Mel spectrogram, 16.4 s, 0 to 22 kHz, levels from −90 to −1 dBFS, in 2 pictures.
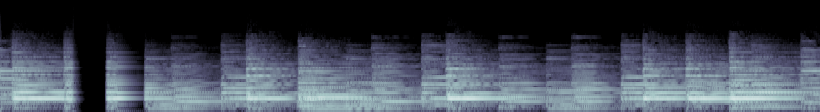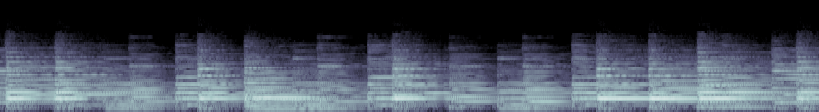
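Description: Right at the start, around 0.71 to 1.08 s, the sound stops moving forward: the last bit carries on as a fading buzz for about a tenth of a second, then goes silent for about 240 ms before the audio resumes exactly where it left off. That's a call audio freeze. Packets were most likely held up in transit and the jitter buffer ran dry, so the receiver stretched what it had and then waited. Nothing gets lost, but the whole stream ends up about 0.34 s later than before. Straight after, from 1.18 to 1.45 s, there's a second filled stretch of roughly a quarter second. This one fades without reaching silence, and when the audio comes back it has jumped ahead, skipping about 260 ms. That points to a long network dropout, likely a run of packets that never arrived at all, so unlike the freeze this material is gone for good. Later there are two spots where everything runs hurried but the pitch stays put: 6.39 to 7.54 s at about 117% speed, and 9.78 to 10.55 s at about 113%. 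That's jitter buffer speed-up. After packets bunch up, the buffer holds more than its target, so the receiver trims tiny pitch-period-sized slivers over and over to catch up. In total it cuts about a fifth of a second in the first stretch and about a tenth in the second. Around 12.50 to 12.66 s there's a short stall from a late packet. A packet was missing when it was due, so the sound is held about 31 ms too long with a slight buzz or dip, then carries on with nothing missing. Overlapping it, from 12.59 to 12.65 s, is a short concealed packet loss. About 40 ms never made it to the decoder in time, and the receiver papered over it by extending the previous sound for about 43 ms before blending back in. What you hear is a brief smear or wobble there.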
